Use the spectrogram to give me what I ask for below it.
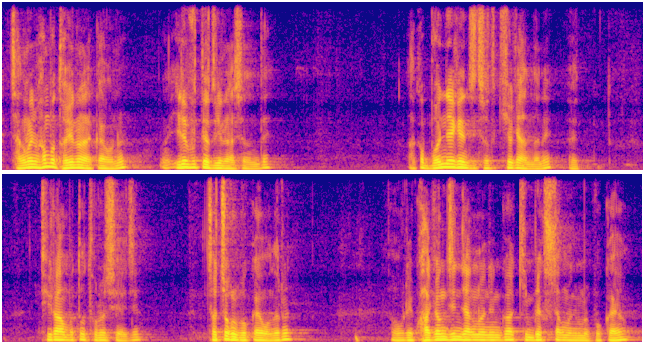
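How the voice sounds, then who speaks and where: A man's voice: medium pitch, brisk, long pauses, dark tone. A male pastor preaching a sermon in a church, talking conversationally and joking with the congregation through role-play. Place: church sanctuary.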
